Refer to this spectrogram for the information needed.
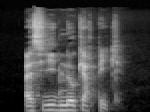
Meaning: hydnocarpic acid
- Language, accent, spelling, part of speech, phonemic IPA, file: French, France, acide hydnocarpique, noun, /a.sid id.nɔ.kaʁ.pik/, LL-Q150 (fra)-acide hydnocarpique.wav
